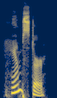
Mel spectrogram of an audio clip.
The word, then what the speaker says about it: hamster: How about hamster? – How do people mispronounce hamster? – Because they put a P in there. Hamster.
